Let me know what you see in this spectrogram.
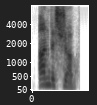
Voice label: "undershrub", Indian

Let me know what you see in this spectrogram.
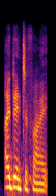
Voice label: "identify", Indian

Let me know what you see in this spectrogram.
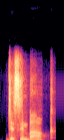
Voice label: "disembark", Indian

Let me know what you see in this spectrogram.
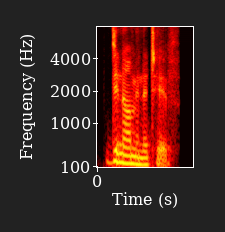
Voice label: "denominative", Indian

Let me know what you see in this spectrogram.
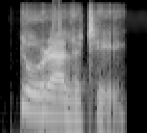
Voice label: "plurality", Indian; Dictionary

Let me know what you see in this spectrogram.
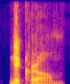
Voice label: "Nichrome", American

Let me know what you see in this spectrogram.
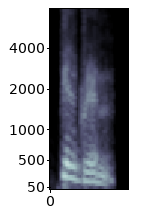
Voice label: "pilgrim", Indian; Dictionary

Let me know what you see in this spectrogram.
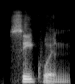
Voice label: "sequin", American

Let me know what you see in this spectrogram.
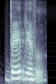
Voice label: "daredevil", Indian

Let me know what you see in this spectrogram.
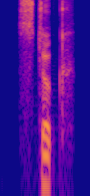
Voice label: "stook", British

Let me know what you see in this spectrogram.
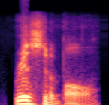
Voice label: "risible", American

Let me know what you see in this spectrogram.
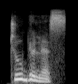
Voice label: "tubulous", Indian

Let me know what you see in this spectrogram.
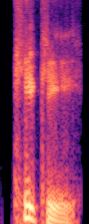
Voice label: "kiekie", American

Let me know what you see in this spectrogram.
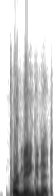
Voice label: "permanganate", American

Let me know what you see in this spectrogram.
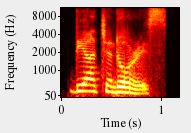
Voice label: "deoch an doris", Indian

